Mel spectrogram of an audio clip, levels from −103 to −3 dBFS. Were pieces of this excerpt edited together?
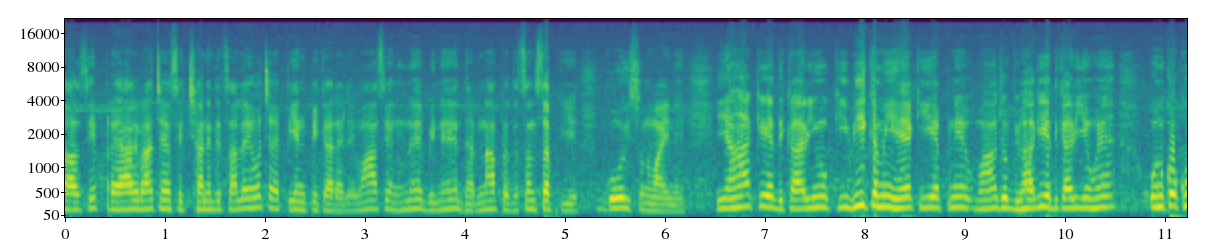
no; 0 cuts

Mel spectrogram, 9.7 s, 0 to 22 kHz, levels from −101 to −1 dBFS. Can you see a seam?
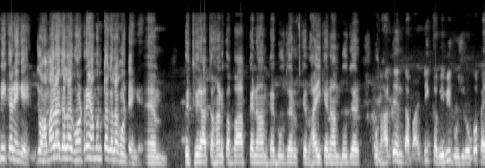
yes; 2 cuts; at 3.0 s, 7.5 s

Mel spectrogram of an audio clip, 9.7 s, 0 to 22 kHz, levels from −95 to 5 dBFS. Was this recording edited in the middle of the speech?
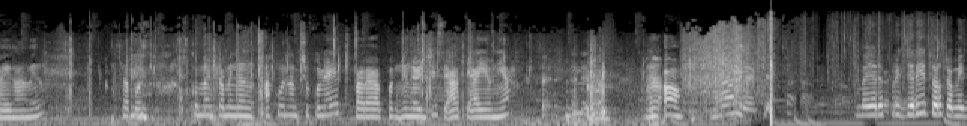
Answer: no; 0 cuts

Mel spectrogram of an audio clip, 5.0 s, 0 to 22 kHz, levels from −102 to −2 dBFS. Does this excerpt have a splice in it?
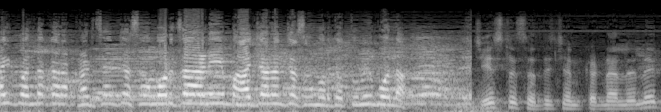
yes; 1 cut; at 3.5 s

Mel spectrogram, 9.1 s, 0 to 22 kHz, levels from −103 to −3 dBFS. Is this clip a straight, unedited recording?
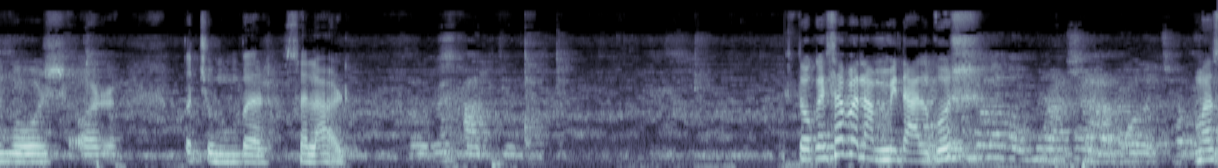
no; 1 cut; at 5.9 s

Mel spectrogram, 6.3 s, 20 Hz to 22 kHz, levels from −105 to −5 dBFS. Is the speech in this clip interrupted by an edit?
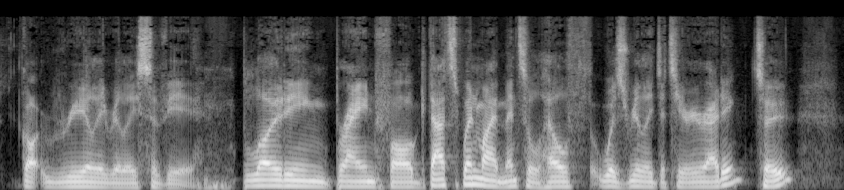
yes; 2 cuts; at 1.6 s, 4.4 s

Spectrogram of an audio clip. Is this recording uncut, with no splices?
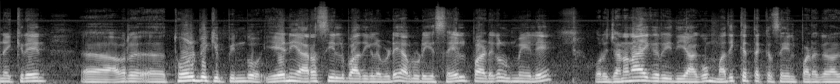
yes; 0 cuts

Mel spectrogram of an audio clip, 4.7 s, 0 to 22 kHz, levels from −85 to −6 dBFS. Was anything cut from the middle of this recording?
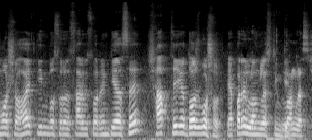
yes; 2 cuts; at 2.2 s, 3.3 s

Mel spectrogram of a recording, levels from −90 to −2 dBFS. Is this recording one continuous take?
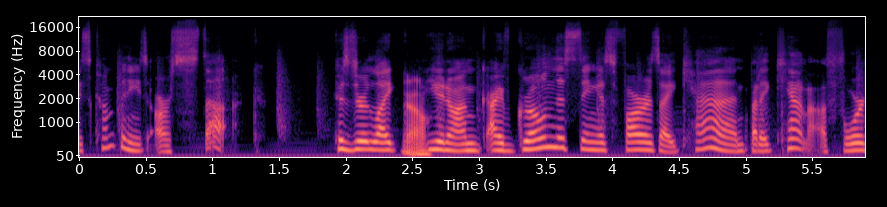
yes; 0 cuts

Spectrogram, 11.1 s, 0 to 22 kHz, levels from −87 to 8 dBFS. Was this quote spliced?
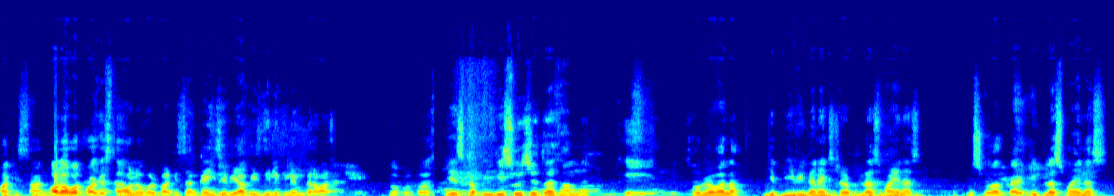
yes; 1 cut; at 4.4 s

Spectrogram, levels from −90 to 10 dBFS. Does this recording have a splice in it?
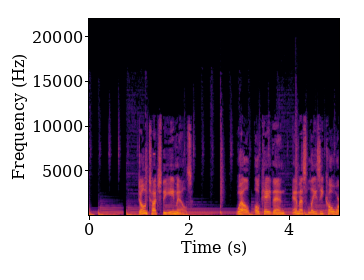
yes; 1 cut; at 0.9 s

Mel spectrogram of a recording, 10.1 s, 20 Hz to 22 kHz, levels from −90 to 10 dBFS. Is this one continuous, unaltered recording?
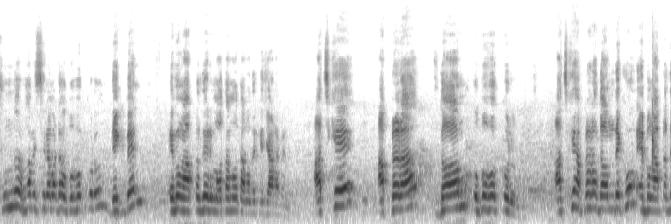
yes; 0 cuts

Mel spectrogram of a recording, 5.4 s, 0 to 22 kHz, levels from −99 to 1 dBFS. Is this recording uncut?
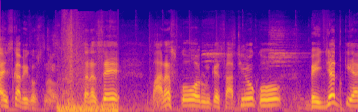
no; 1 cut; at 1.2 s

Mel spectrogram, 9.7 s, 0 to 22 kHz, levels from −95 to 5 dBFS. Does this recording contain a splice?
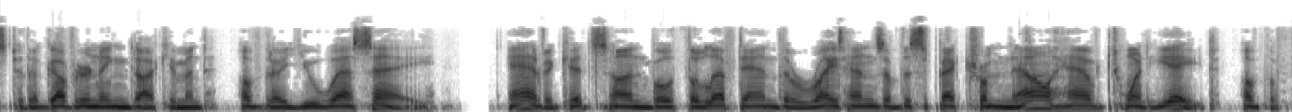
yes; 1 cut; at 1.9 s

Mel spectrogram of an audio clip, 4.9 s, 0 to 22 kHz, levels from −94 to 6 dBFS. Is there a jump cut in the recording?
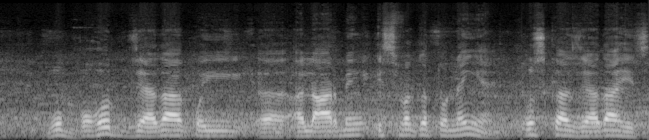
yes; 1 cut; at 3.9 s

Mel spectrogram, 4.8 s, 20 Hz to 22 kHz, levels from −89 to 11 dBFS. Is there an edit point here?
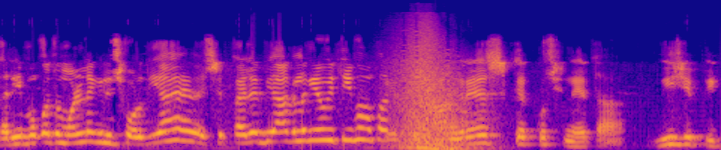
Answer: yes; 1 cut; at 2.8 s

